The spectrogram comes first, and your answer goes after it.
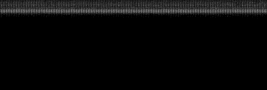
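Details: Grasshoppers with no music added, for sleep and relaxation: a steady, very high-pitched shimmering trill pulsing about four times per second, unbroken throughout, with no other sounds.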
